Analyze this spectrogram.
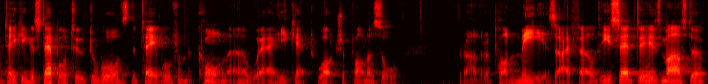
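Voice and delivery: usual speaking voice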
